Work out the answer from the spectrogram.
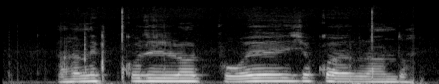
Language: Kinyarwanda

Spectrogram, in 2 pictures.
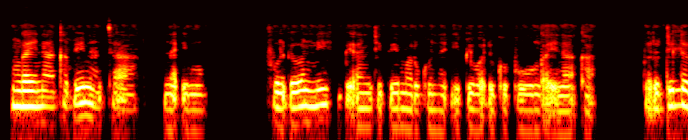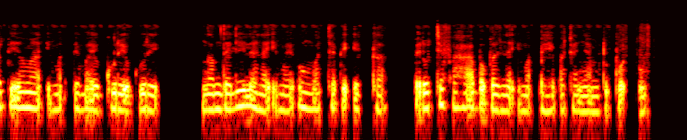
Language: Fula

